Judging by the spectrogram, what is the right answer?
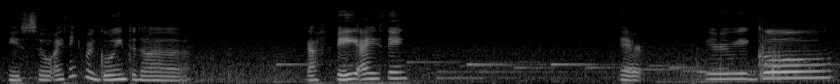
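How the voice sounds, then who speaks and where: High-voiced, unhurried woman livestreamer. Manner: repeats words, thinks aloud. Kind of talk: casual game stream commentary. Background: faint game music.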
